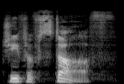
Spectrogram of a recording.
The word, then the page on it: chief of staff: British English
